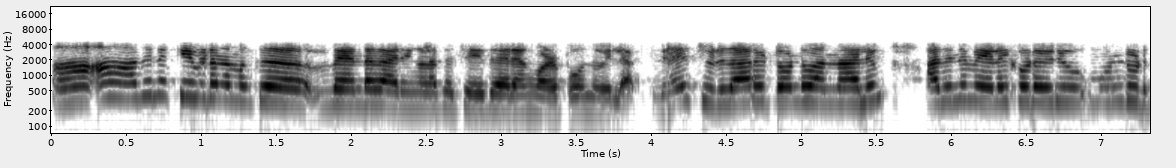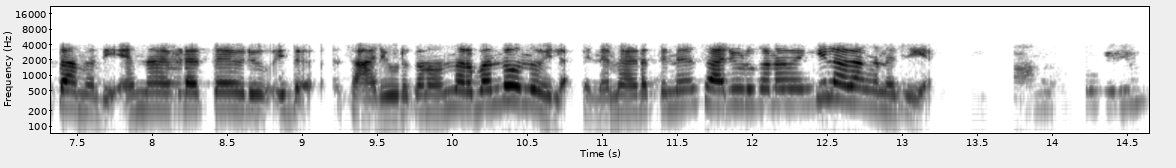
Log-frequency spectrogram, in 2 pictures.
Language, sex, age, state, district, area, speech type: Malayalam, female, 18-30, Kerala, Pathanamthitta, rural, conversation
